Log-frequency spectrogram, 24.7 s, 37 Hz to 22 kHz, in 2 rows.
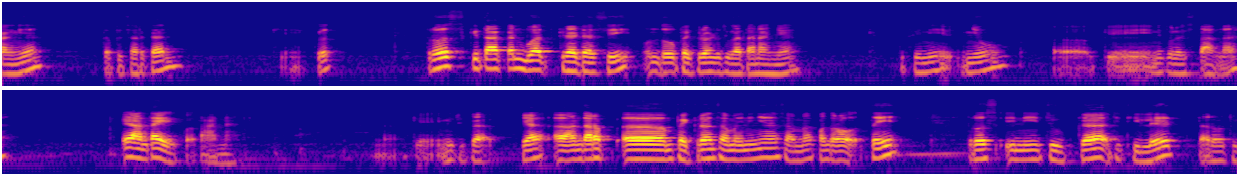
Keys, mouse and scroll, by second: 0.1 s, 1.0 KP_0, 1.8 s, 2.8 scroll down 4, 5.1 click.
